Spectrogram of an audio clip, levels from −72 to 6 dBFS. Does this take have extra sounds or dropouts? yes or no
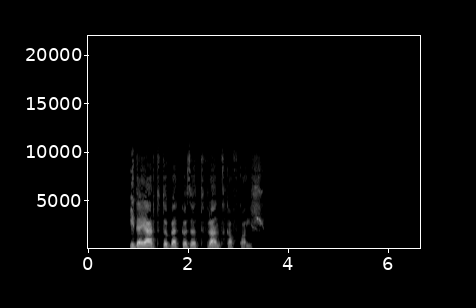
no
